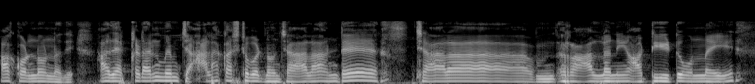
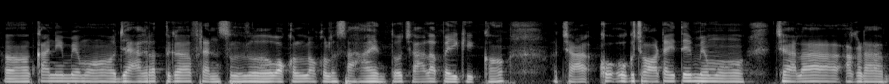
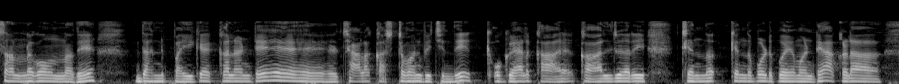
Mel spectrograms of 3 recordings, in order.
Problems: none marked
